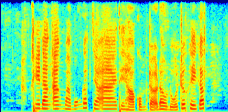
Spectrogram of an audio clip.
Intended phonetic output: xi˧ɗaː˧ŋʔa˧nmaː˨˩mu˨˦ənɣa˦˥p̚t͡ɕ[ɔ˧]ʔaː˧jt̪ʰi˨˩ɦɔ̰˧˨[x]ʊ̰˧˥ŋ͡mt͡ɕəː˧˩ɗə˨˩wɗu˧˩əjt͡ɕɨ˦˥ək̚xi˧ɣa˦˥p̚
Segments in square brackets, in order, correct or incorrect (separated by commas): correct, incorrect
